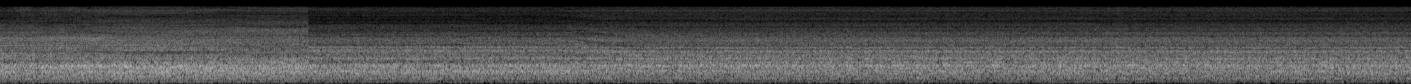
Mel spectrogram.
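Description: Handheld propane-type gas torch burning with a steady hissing rush of flame as it heats a steel pick red-hot; the hiss softens slightly about three seconds in.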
